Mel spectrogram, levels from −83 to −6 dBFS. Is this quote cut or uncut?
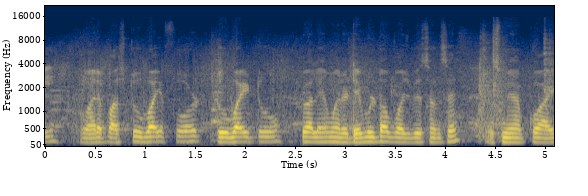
cut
